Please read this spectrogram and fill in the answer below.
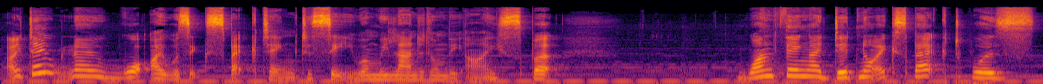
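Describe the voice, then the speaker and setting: An actress playing a plucky young bush pilot, delivering a confiding dramatic monologue in an audio play. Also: female voice, mid-range voice, big pitch swings, unhurried, vocal fry, darkish tone, faint music behind. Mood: reflective. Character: plucky young female bush pilot narrating her story.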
